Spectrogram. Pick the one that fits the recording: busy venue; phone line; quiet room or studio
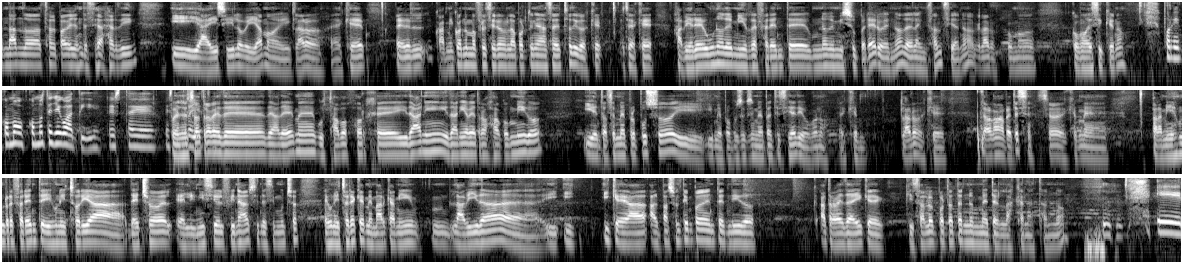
busy venue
